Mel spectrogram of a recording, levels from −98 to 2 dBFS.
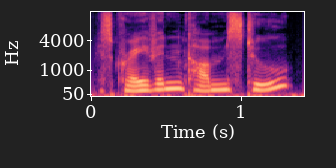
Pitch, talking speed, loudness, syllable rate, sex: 190 Hz, 170 wpm, -15 LUFS, 4.5 syllables/s, female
